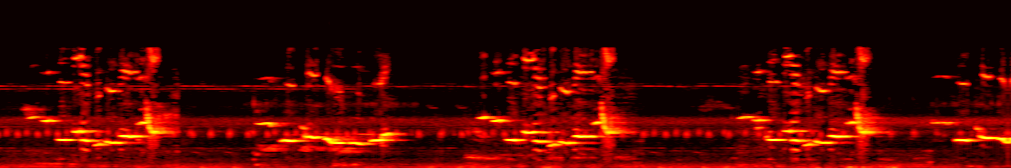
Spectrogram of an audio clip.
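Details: Tickell's blue flycatcher chicks being fed by their parents in Thai forest, where the resident species nests in the rainy season; bursts of high, thin, excited twittering chirps recur about every two and a half seconds over a steady high whine.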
